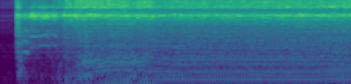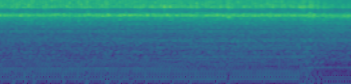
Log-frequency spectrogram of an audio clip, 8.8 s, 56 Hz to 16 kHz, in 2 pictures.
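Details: Honda GX690 pressure-washer engine driving a General Pump 8 GPM triplex plunger pump, test run after engine and pump oil change, choke opened: pulls over, catches at once, settles to steady even run without misses or knocks; normal start and run.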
